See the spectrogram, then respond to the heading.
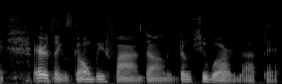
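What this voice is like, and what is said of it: Put-on Southern accent. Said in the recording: “In my South accent”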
